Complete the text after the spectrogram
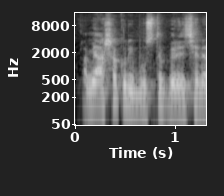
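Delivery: usual speaking voice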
